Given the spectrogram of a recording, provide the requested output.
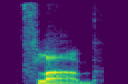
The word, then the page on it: flub: British English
